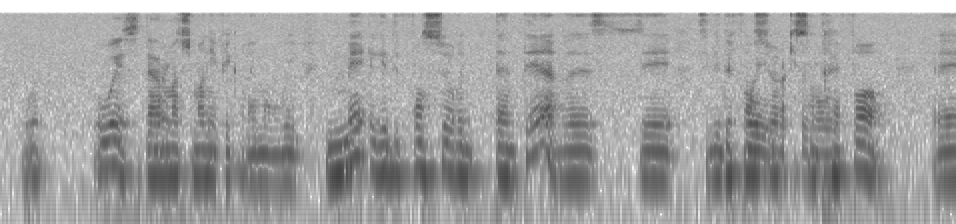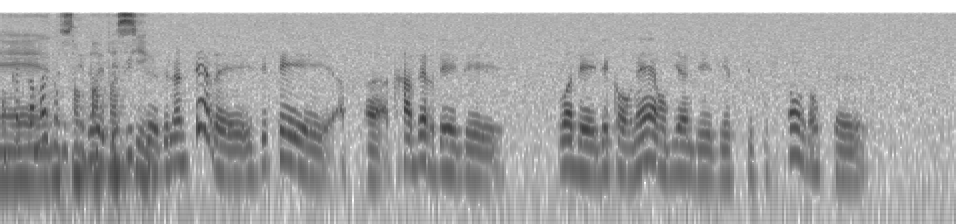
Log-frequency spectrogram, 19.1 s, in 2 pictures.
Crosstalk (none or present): present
